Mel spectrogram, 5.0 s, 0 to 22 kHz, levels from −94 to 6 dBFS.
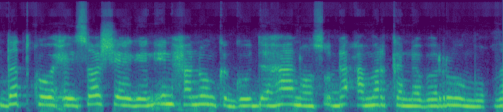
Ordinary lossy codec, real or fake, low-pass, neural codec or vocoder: Opus, 16 kbps; real; 19.8 kHz; none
